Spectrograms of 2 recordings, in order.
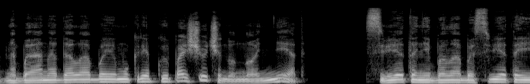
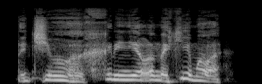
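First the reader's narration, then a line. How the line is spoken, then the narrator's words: Breathless wheeze. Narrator (Russian): ловя ртом воздух, прохрипел Фанеров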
